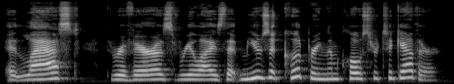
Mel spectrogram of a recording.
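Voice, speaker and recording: A woman's voice: a little high, normal speed. An older woman with a grandmotherly voice reads a children's story aloud, expressively and with dramatic emphasis. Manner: animated, dramatic emphasis on exclamations and key moments.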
